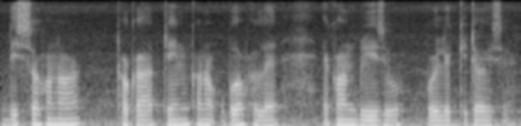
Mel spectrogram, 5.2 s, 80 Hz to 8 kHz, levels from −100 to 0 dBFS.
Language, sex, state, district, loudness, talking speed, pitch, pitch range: Assamese, male, Assam, Sonitpur, -18 LUFS, 115 wpm, 115 Hz, 110-120 Hz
